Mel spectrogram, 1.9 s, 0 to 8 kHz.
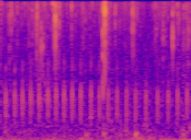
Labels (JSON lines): {"label": "biophony, rattle", "recorder": "SoundTrap 500"}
